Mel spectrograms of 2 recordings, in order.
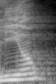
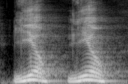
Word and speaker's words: Lyon: It's not, and for such a short word, which I feel is it's easy to pronounce, Lyon. It's like lion, Lyon.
